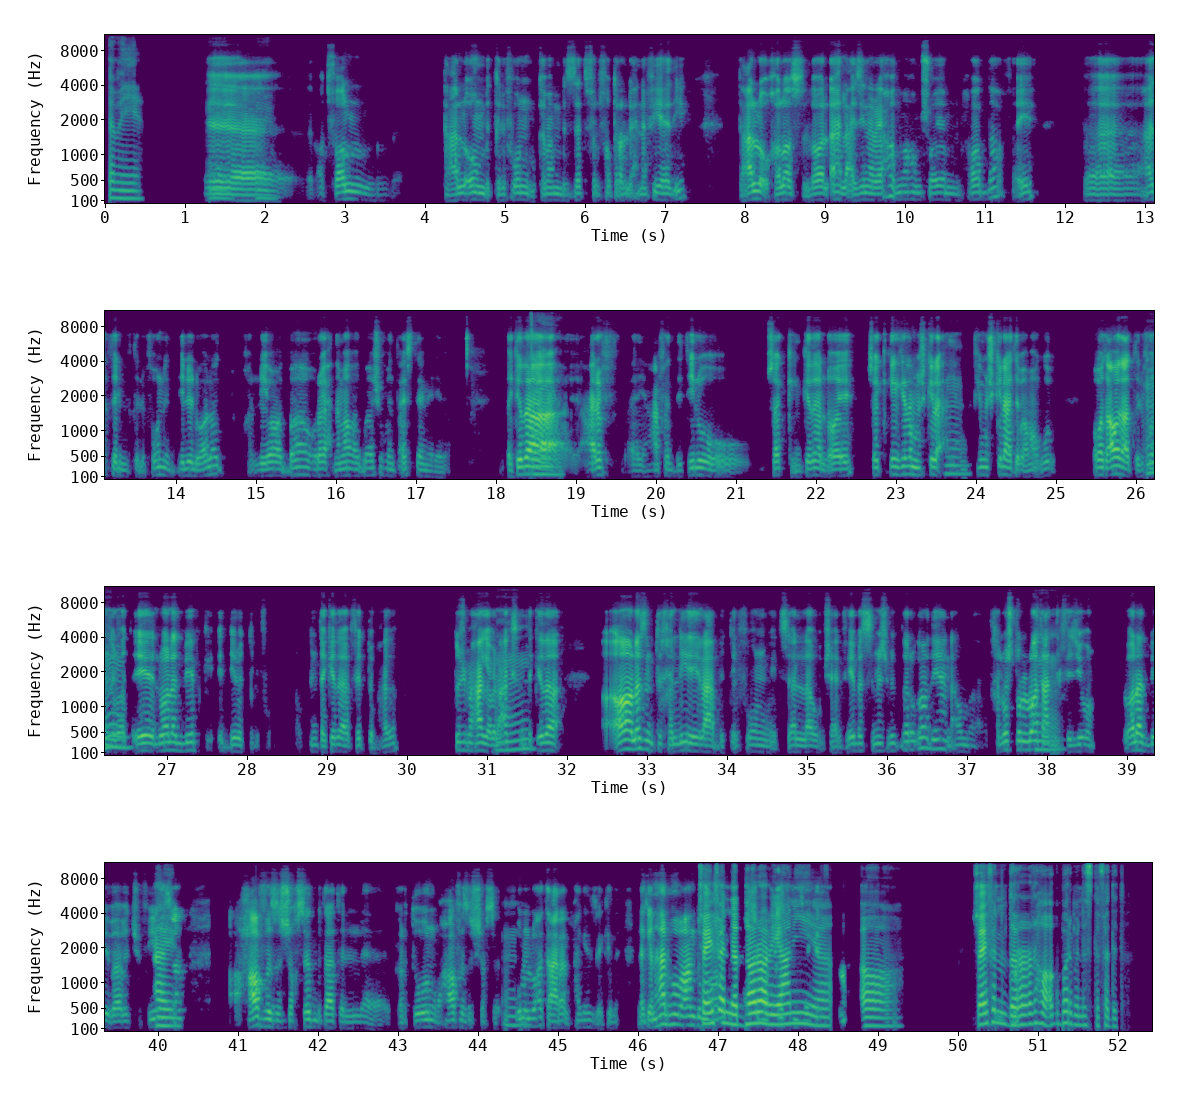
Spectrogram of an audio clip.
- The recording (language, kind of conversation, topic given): Arabic, podcast, إيه نصايحك لتنظيم وقت الشاشة؟
- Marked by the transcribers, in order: tsk; unintelligible speech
